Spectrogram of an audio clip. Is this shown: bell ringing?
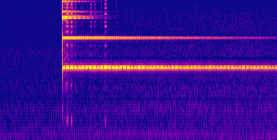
yes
